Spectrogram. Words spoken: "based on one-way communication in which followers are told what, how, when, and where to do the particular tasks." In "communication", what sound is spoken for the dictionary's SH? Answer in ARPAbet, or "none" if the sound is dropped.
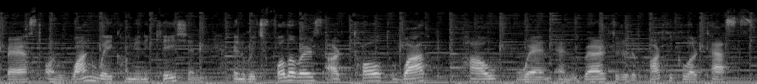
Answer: SH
